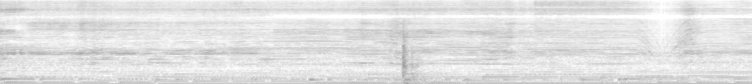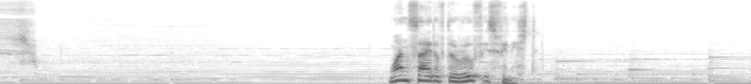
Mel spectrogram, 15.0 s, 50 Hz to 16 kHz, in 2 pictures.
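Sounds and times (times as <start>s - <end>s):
power tool whirring: 0.0s - 9.9s
background music: 0.0s - 15.0s
sharp knock: 4.0s - 4.2s.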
